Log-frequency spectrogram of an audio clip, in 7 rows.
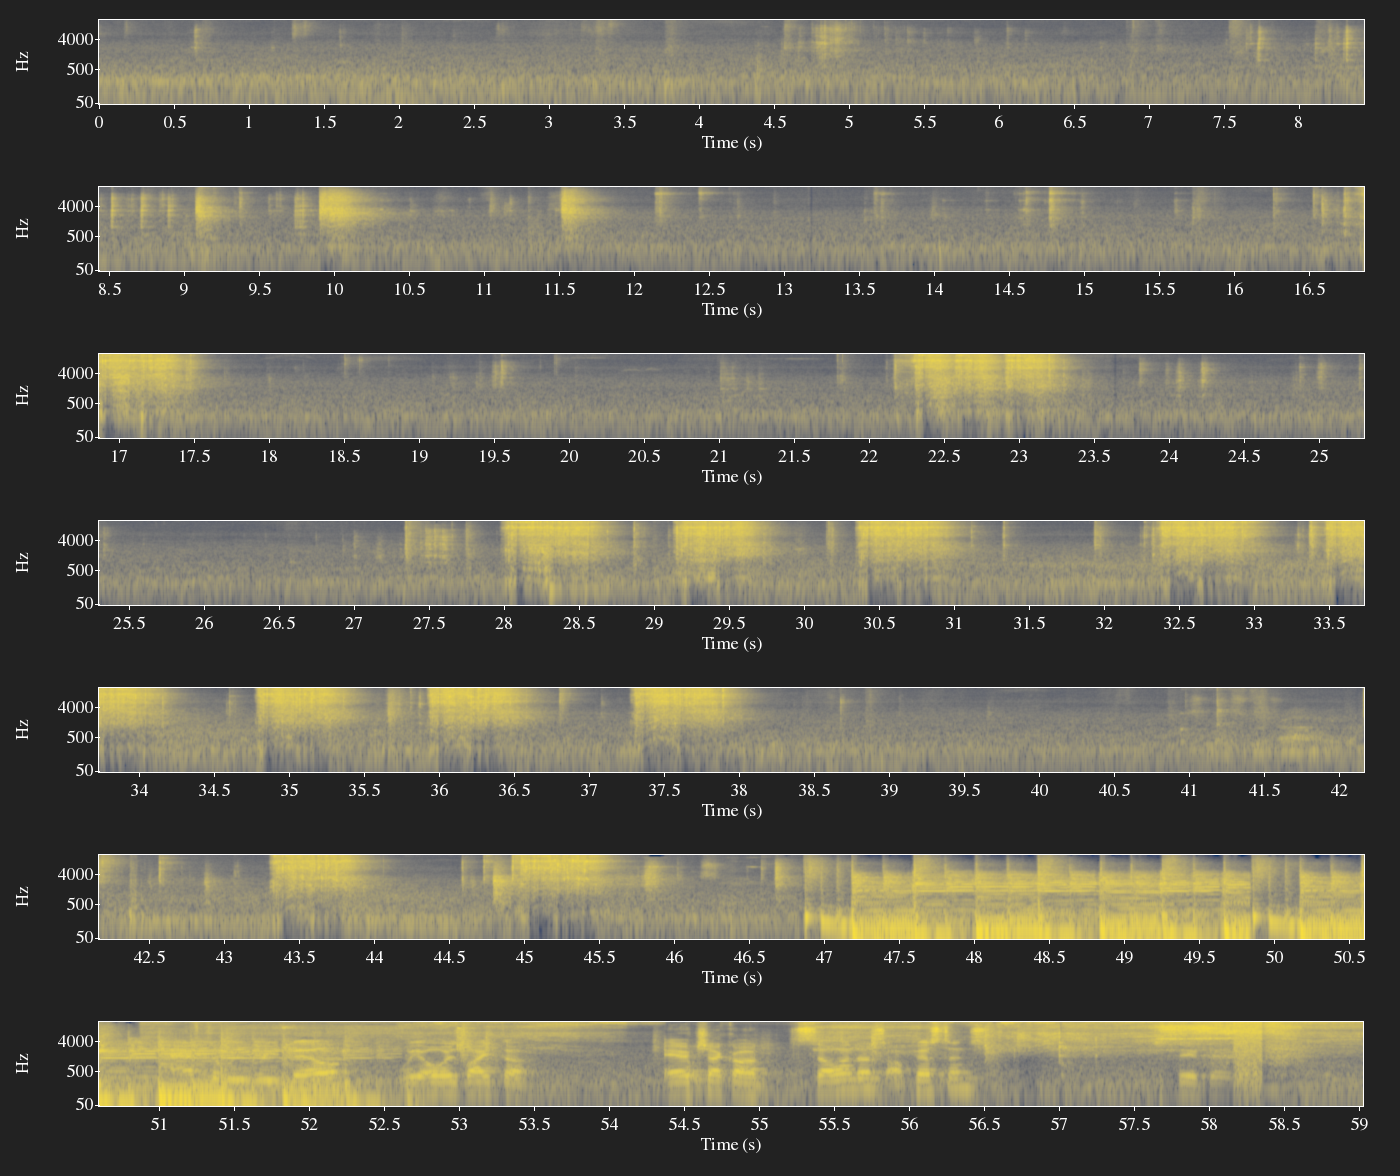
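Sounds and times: power ratchet whirring: 0:22.2 - 0:23.4, 0:28.0 - 0:31.2, 0:32.3 - 0:38.1, 0:43.3 - 0:44.1, 0:44.8 - 0:45.6, 0:50.9 - 0:54.3, 0:55.4 - 0:59.0.

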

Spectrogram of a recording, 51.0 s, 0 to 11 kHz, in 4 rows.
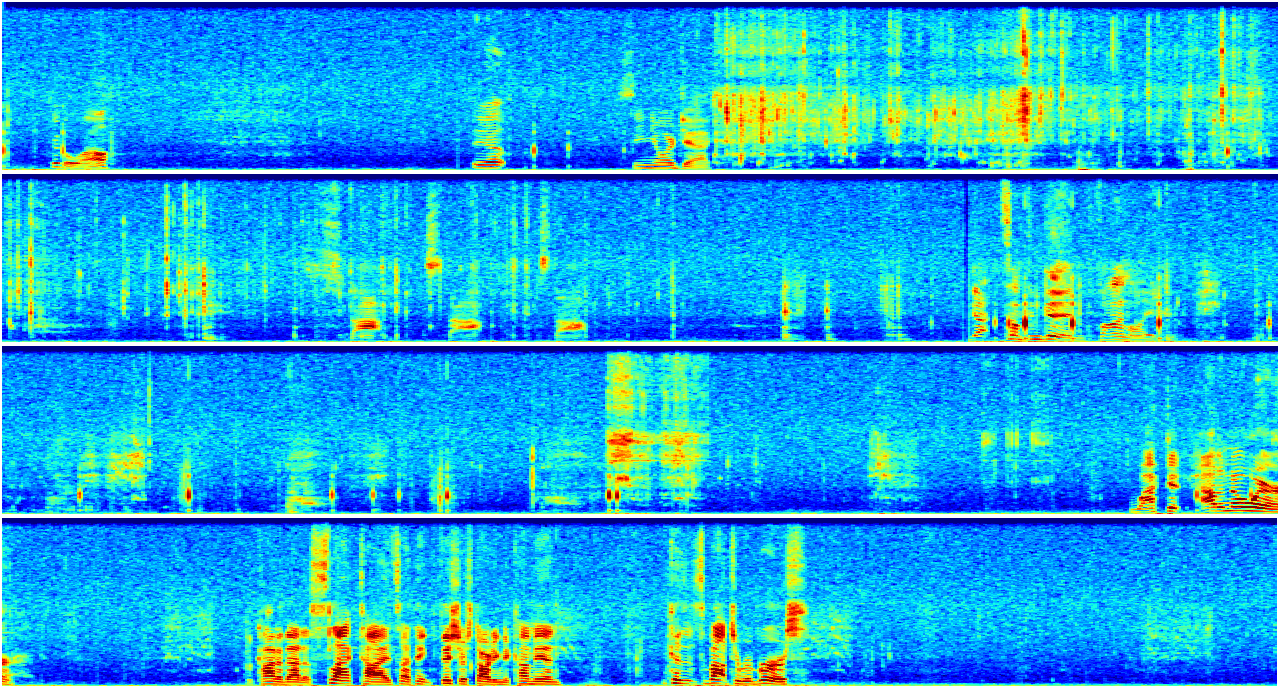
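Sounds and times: steady low rumble: 0:00.0 - 0:51.0
water lapping against kayak hull: 0:07.1 - 0:33.2
brief squeaks: 0:34.2 - 0:34.7, 0:39.9 - 0:40.4, 0:46.3 - 0:46.8.

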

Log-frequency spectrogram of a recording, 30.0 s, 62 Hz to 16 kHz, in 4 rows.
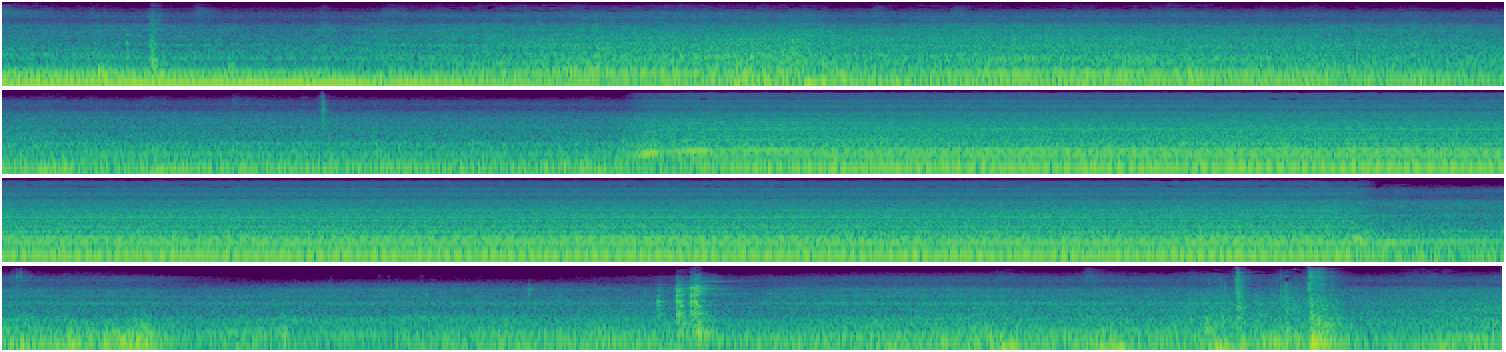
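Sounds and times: truck engine revving: 0:00.0 - 0:07.8, 0:10.5 - 0:23.3
hydraulic whine: 0:10.6 - 0:27.9
metal clunks: 0:25.8 - 0:26.4.

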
